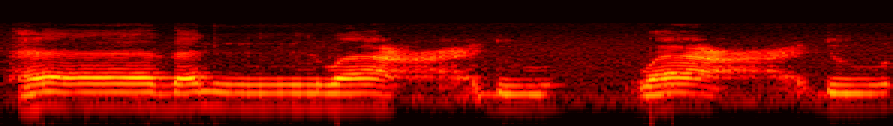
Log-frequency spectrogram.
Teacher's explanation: huruf ain maka dialirkan sedikit karena huruf ain punya sifat yang namanya baini ya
